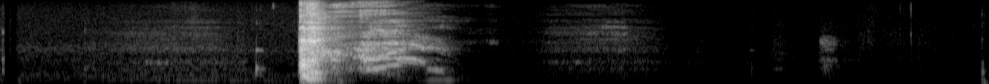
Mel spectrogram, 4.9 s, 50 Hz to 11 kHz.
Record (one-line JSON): {"cough_length": "4.9 s", "cough_amplitude": 32767, "cough_signal_mean_std_ratio": 0.17, "survey_phase": "beta (2021-08-13 to 2022-03-07)", "age": "65+", "gender": "Female", "wearing_mask": "No", "symptom_runny_or_blocked_nose": true, "symptom_sore_throat": true, "symptom_fatigue": true, "symptom_headache": true, "symptom_other": true, "symptom_onset": "3 days", "smoker_status": "Never smoked", "respiratory_condition_asthma": false, "respiratory_condition_other": false, "recruitment_source": "Test and Trace", "submission_delay": "1 day", "covid_test_result": "Positive", "covid_test_method": "RT-qPCR", "covid_ct_value": 17.7, "covid_ct_gene": "ORF1ab gene", "covid_ct_mean": 18.9, "covid_viral_load": "630000 copies/ml", "covid_viral_load_category": "Low viral load (10K-1M copies/ml)"}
